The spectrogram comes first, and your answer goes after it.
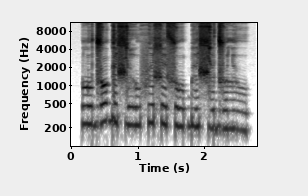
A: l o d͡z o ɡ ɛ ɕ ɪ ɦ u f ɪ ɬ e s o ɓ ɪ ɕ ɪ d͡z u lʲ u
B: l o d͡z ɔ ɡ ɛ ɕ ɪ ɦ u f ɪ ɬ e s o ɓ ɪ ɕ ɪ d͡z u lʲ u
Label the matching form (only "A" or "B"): B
